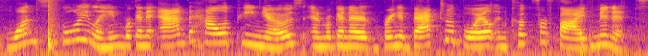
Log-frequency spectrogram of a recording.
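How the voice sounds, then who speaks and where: The voice is raised and projected, with ordinary pitch variation. It moves at a moderate pace. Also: woman, high pitch for a woman. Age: 60s. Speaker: home cooking vlogger. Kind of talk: casual cooking tutorial. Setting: home kitchen. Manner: animated.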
